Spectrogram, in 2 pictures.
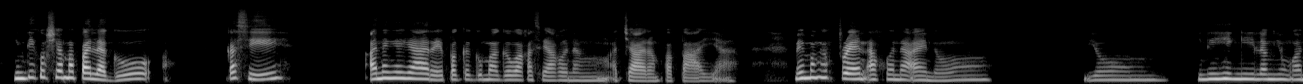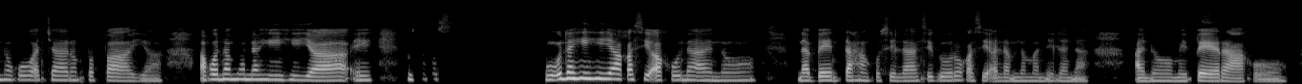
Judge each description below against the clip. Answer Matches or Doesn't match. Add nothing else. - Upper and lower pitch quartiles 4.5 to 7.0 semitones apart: Matches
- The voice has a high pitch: Matches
